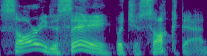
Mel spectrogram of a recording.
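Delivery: gentle, kind, regretful, sing-song, drawn-out delivery. A father retells what his son says to him while playing, imitating him saying it kindly. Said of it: "He will say it kindly".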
